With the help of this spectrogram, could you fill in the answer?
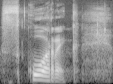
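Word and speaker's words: Skoryk: Another anecdote I like to tell about Skorik, in Ukrainian language, we have this rolling R. So it's supposed to pronounce Miroslav Skorik.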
